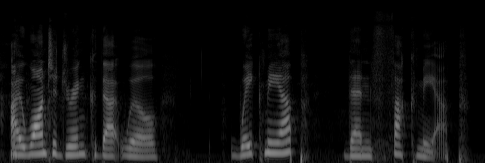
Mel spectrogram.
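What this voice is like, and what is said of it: Exaggerated hint of British accent. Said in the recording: “I'm not even going to try to do a British accent, but I'm going to allude to it in a freaky way.”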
